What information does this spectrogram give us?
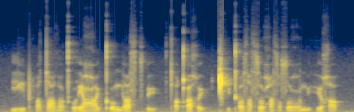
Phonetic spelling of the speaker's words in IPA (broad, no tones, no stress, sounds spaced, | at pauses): j i pʰ ɑ tˤ y ðˤ ø kʼ o ɾ e ʕ ɑ y̯ kʼ o ŋ j ɯ sˤ t͡sʼ y | tʼ ɑ qʼ u χ y | ǀʰ y kʼ ø zˤ i sˤ y ħ e zˤ o sˤ y ʕ u ŋ y h y χ ɑ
